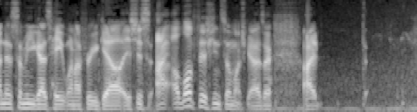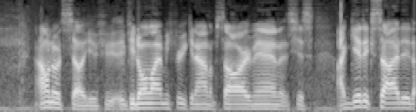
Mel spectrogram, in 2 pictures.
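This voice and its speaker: A young man vlogging while bank fishing at a pond outdoors, talking in excited slang and bursting into shouts. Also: lowish voice. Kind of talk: excited outdoor vlog commentary.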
